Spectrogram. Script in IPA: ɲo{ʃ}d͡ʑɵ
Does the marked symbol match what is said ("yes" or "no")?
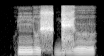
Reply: yes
